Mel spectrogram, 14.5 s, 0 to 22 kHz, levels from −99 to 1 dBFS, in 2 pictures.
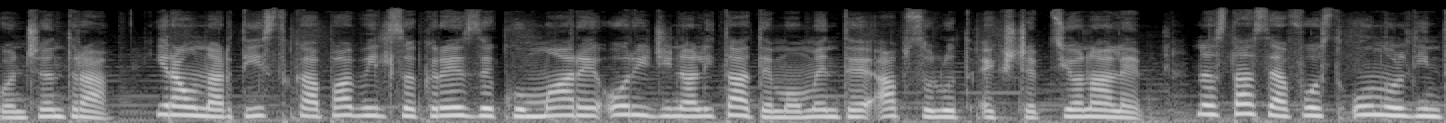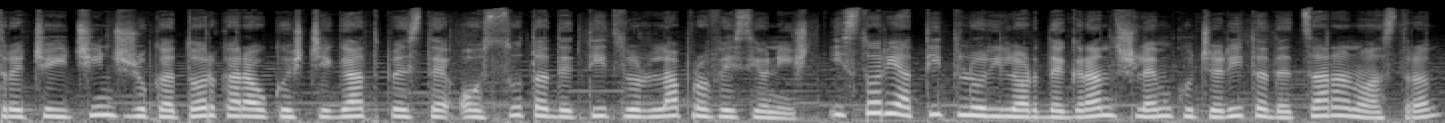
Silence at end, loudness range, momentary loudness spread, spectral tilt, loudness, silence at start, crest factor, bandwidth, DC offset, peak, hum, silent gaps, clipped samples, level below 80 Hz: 0 s; 1 LU; 5 LU; -6 dB/octave; -21 LUFS; 0 s; 14 dB; 16 kHz; under 0.1%; -6 dBFS; none; none; under 0.1%; -46 dBFS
